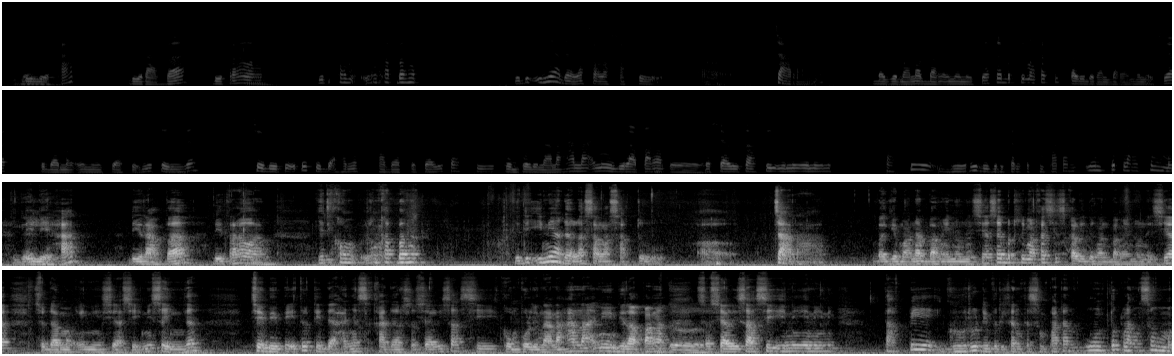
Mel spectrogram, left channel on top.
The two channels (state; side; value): quieter; left; 32.7 dB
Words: 3D. Dilihat, diraba, diterawang. Jadi lengkap banget. Jadi ini adalah salah satu cara bagaimana Bank Indonesia, saya berterima kasih sekali dengan Bank Indonesia sudah menginisiasi ini sehingga CBP itu tidak hanya sekadar sosialisasi, kumpulin anak-anak ini di lapangan, Betul. sosialisasi ini, tapi guru diberikan kesempatan untuk langsung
